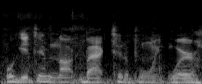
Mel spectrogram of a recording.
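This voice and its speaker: Hoarse man, low voice, folksy rambling vlog on his land, wind and outdoor noise behind. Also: moderate pace. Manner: plain-spoken, rambling, folksy. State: sore throat, lost voice. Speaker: vlogger showing his land. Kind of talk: casual walk-around vlog. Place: outdoors on rural property.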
